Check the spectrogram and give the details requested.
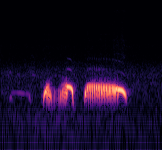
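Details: Female spotted dove used as a lure to draw wild doves in fast, calling in the thúc gù and gáy gọi styles: a soft lead-in note, a bumpy double coo, then one long steady low coo that slurs down at the end.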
